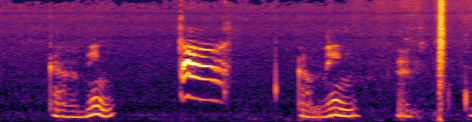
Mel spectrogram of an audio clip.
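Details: Pet cat being coaxed to knead, a person calling it in soft Korean; one high, drawn-out meow with a slight waver sits between two stretches of that gentle speech in a quiet room.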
